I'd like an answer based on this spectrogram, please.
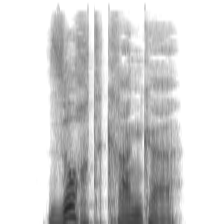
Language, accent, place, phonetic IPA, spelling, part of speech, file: German, Germany, Berlin, [ˈzʊxtˌkʁaŋkɐ], suchtkranker, adjective, De-suchtkranker.ogg
- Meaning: inflection of suchtkrank: 1. strong/mixed nominative masculine singular 2. strong genitive/dative feminine singular 3. strong genitive plural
